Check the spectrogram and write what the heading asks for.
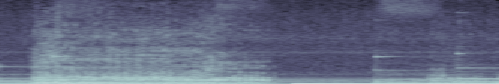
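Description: A tiger's roar, lasting about two seconds from shortly after the start, over background music of steady held tones; a loud low bass note comes back in just after the roar ends.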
